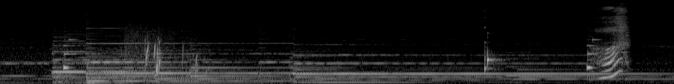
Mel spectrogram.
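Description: Water droplets fall and plop in Genshin Impact, a few clear bright drips standing apart over soft melodic game music.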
